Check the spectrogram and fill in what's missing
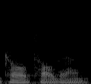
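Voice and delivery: ordinary delivery, nothing marked

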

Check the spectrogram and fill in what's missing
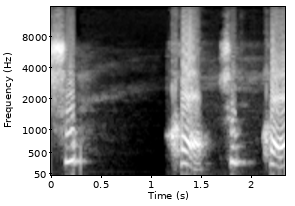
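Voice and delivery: সূক্ষ্ম broken slowly as "shuk-kho"; teacher sounding out সূক্ষ্ম syllable by syllable; demonstrated pronunciation. Shown as a demonstration. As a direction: say সূক্ষ্ম in two drawn-out parts, m silent. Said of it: "তাহলে এটা উচ্চারণ হবে".

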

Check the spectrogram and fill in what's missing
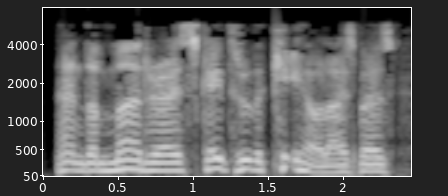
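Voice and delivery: brisk, sceptical suggestion; quick, doubting sarcasm. A narrator's reading. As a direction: offer it as an absurd theory. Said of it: "said Colonel Berry skeptically".

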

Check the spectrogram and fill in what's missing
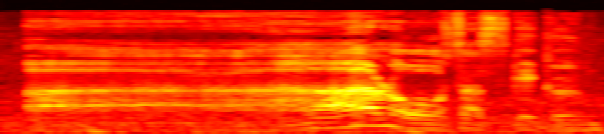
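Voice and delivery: creaky low fry before the phrase; vocal fry. Shown as a demonstration. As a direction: rattle the fry, then speak. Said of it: "こういう声を普通の声に混ぜると". (エッジボイス混じりの声)

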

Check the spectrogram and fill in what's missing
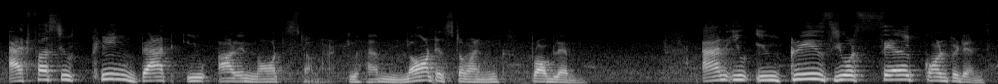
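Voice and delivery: normal talking voice

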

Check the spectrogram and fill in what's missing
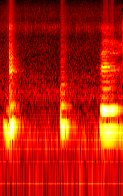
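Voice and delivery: sounds split one by one; robot voice. Shown as a demonstration. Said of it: "on le dit en robot". (voix de robot, sons séparés)

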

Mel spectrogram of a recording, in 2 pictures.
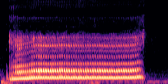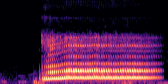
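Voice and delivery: strong rolled rrr; trilled r. Shown as a demonstration. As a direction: roll "Rrr" hard and loud. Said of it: "repasemos nuestros sonidos". (erre vibrante fuerte)

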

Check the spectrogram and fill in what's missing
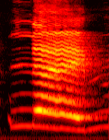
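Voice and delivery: high, very loud neigh; deafening horse neigh. A narrator's reading. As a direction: neigh at full voice. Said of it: "let out a deafening sound".

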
